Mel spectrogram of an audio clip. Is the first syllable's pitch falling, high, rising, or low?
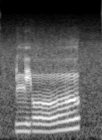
rising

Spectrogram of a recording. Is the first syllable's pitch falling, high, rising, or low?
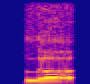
low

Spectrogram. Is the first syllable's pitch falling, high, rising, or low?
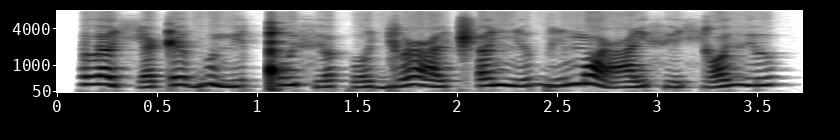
falling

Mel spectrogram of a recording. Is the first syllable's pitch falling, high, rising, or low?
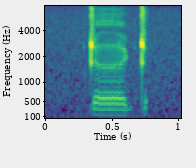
high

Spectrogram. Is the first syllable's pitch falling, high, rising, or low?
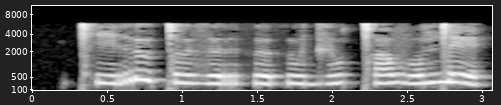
low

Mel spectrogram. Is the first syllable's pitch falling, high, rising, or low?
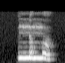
high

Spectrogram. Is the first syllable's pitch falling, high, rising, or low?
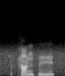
falling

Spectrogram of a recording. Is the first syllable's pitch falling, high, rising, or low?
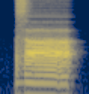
low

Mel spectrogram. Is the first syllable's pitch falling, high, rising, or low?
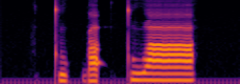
low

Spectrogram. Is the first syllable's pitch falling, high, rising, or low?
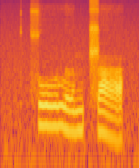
high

